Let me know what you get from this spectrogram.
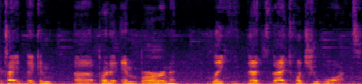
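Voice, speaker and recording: Pitched high for a man, this voice carries ordinary pitch variation. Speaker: gaming YouTuber. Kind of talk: tutorial. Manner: fast; halting, many fillers.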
